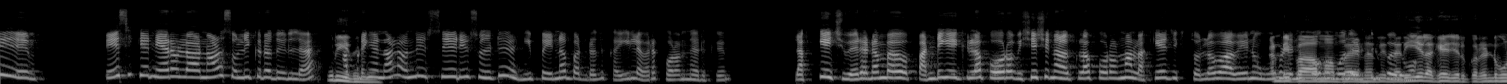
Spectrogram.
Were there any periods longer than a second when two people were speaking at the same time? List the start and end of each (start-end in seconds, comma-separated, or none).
12.7-14.2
